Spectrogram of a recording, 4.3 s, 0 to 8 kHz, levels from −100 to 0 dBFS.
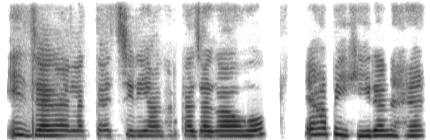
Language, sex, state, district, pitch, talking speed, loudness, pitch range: Hindi, female, Bihar, Saharsa, 280 Hz, 165 wpm, -17 LUFS, 275-290 Hz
